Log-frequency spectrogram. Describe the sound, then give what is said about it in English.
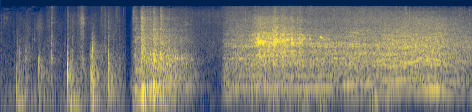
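Quick clopping hoofbeats give way to a burst of noise, then a car engine revs and drives off as a fleeing man escapes in it, its rising hum staying loud and steady to the end. No one speaks. “Curses! There he goes! Oh, what? He was in that car?”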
